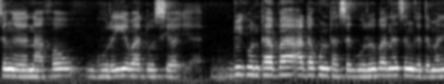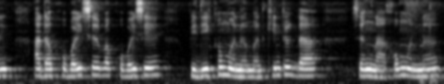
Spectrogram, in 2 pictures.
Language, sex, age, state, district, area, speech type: Bodo, female, 30-45, Assam, Kokrajhar, rural, spontaneous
